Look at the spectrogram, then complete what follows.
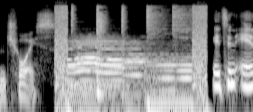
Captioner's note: static hissing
